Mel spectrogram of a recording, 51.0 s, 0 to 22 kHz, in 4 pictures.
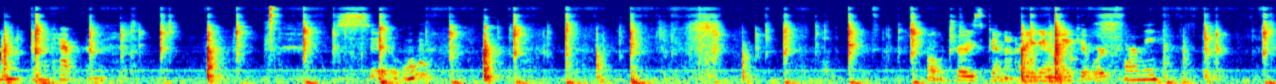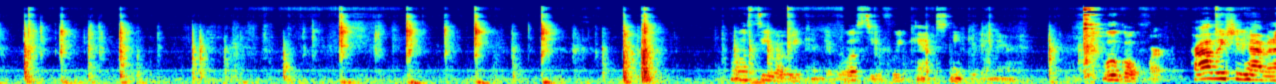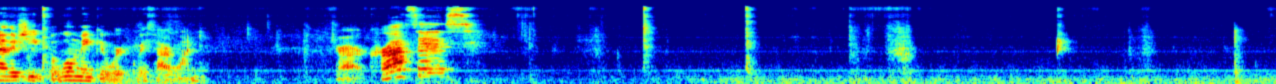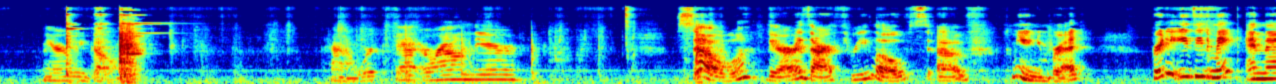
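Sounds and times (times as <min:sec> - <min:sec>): rolling pin working dough: 0:00.0 - 0:19.4.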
